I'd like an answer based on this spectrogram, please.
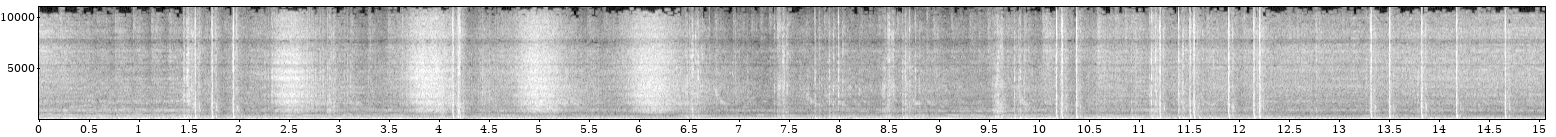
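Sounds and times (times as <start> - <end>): loud music with heavy bass: 0.0 - 15.0
fireworks bangs: 1.5 - 7.0, 10.2 - 15.0.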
